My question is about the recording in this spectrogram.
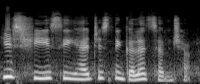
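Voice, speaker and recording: A woman's voice: high voice, lively intonation, darkish tone, a little hiss or hum. A woman reading as a jealous, menacing husband. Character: jealous protective husband, threatening.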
